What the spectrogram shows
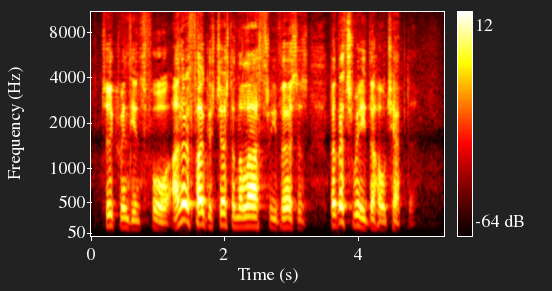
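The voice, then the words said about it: Strange, unfamiliar accent. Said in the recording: “my strange accent... You can understand me?... you guys do talk funny”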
